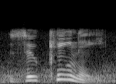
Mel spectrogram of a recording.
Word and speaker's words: zucchini: Z-U-C-C-H-I-N-I. Thanks. How do you pronounce it? Zucchini. The stress is on the second syllable.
